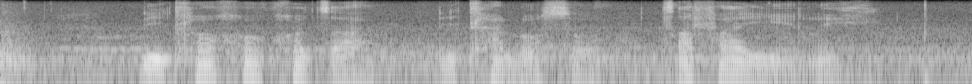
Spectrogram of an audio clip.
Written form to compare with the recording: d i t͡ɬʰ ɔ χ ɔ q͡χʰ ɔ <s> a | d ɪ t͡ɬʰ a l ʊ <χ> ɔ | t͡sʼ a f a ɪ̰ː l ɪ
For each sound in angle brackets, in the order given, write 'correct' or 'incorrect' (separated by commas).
incorrect, incorrect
